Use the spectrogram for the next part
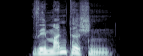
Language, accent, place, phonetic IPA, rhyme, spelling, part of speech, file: German, Germany, Berlin, [zeˈmantɪʃn̩], -antɪʃn̩, semantischen, adjective, De-semantischen.ogg
- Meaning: inflection of semantisch: 1. strong genitive masculine/neuter singular 2. weak/mixed genitive/dative all-gender singular 3. strong/weak/mixed accusative masculine singular 4. strong dative plural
